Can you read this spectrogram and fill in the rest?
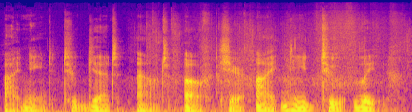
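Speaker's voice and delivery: slow, quiet, dragged-out dread; mock dread. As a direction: mutter the exit in dismay. Acted panicked exit, slow and soft.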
